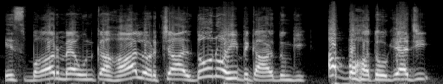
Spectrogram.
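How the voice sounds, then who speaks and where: A woman's voice: fairly high pitch, lively intonation, moderate pace, dry recording, clean studio sound. Woman voicing a scheming cartoon mother-in-law. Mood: scornful. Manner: sly, mutters asides. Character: scheming middle-aged mother-in-law, sharp-tongued. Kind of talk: cartoon dubbing.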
